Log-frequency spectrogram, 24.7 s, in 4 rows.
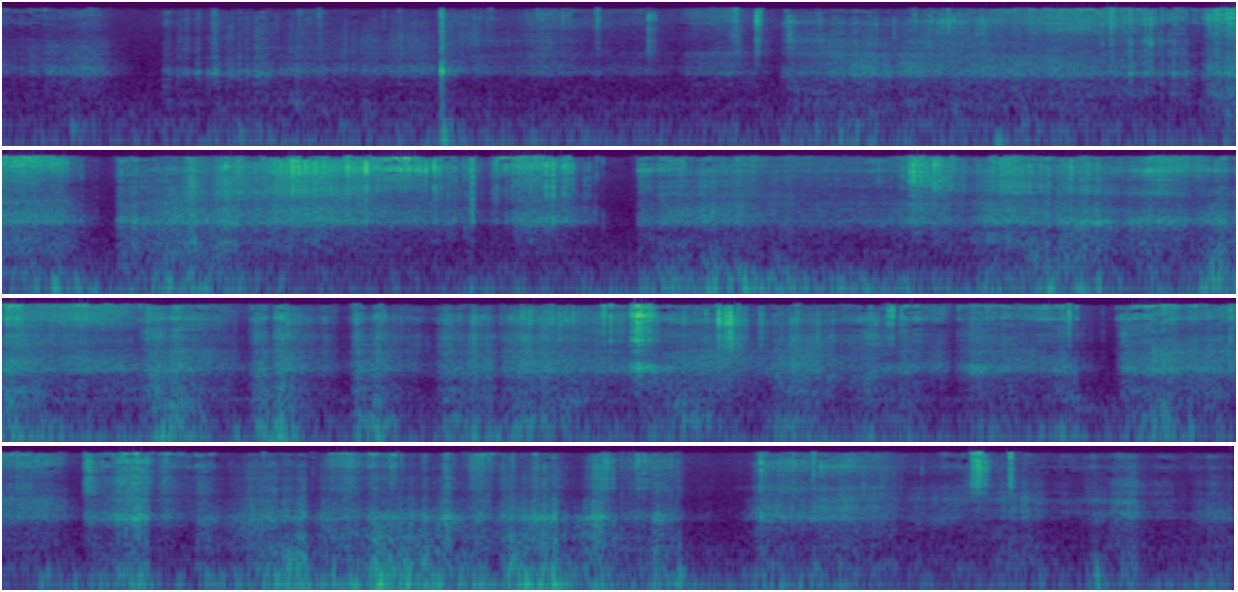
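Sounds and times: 
grain sounds: 0:01.0 - 0:24.6.

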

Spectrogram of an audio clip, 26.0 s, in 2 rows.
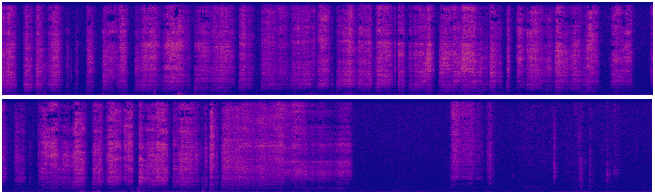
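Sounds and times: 
soft tracing across a surface: 0:00.0 - 0:20.1.

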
